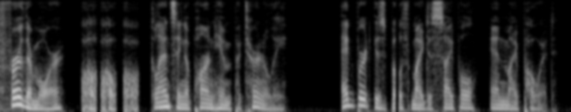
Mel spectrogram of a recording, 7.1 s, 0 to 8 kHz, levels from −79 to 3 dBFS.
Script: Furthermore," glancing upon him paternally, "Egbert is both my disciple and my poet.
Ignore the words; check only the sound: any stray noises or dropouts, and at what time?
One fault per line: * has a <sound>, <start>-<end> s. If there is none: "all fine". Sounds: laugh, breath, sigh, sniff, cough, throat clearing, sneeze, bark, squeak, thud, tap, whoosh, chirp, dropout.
* has a laugh, 1.0-1.7 s
* has a dropout, 4.9-5.0 s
